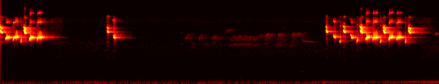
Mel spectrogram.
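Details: Goldfinch song for courtship and communication: a brief tumbling twitter, a single sharp note, a long quiet gap, then a lively cascade of high, tinkling musical notes.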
